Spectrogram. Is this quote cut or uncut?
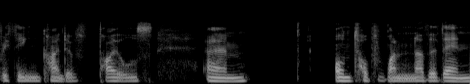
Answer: uncut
